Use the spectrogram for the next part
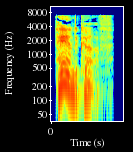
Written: handcuff

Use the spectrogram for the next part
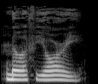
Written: millefiori

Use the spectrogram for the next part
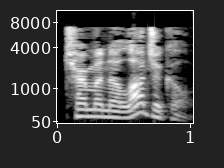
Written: terminological

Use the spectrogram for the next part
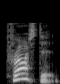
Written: frosted

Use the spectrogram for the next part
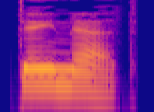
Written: danette

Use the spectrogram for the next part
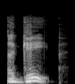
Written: agape

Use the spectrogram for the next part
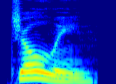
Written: jollene

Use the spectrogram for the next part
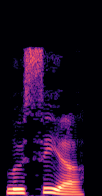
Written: lucia

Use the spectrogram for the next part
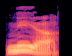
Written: nia

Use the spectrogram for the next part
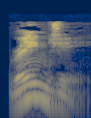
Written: rangy

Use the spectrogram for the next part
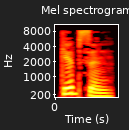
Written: gibson

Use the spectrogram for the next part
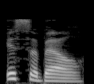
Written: Ysabel

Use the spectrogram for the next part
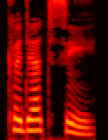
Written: cadetcy

